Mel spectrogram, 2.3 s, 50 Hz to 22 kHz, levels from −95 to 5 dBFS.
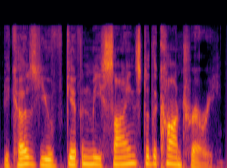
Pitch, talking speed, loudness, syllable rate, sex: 140 Hz, 210 wpm, -16 LUFS, 6.5 syllables/s, male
